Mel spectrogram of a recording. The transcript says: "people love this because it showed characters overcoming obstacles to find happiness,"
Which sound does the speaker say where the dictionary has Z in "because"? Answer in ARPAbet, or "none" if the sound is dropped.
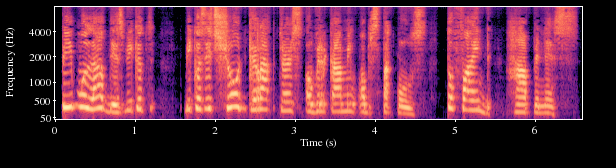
S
